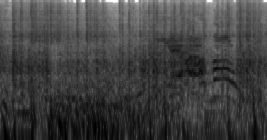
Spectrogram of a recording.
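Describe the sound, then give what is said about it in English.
Roman candles and other fireworks set off in the streets of Brooklyn, a dense, rapid barrage of pops and crackling bangs, with a couple of whistling streaks rising and falling near the end amid a noisy, crowded background. “They commandeered the streets while setting off Roman candles and other dangerous fireworks.”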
